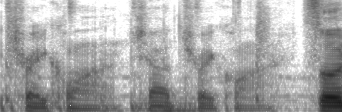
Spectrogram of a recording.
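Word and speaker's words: Tre'Quan: Traycon Smith. Traycon Smith. Traycon Smith. Not only y'all got the same hands, you can't pronounce his name right. Traquan.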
